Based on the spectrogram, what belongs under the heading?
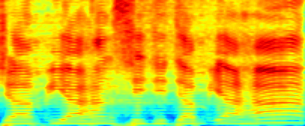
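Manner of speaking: loud, high call-and-response lead; rallying preacher. Real, not acted. Preacher rallying Mangunjaya villagers to pray together, high loud rallying call. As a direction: belt the slogan out for the crowd to answer.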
